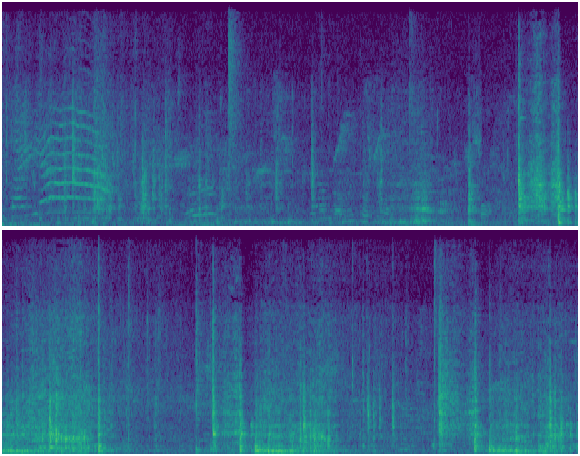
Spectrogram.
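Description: Meat is tipped into a pot of fried spice paste for a curry. Wet sizzling and stirring clatter come in bursts, with voices talking over it and children audible in the background.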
